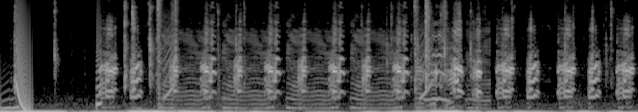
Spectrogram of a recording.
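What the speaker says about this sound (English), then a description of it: "It's like a real goose." Repeated loud honks from a goose in a video game, harsh nasal calls coming in quick bursts one after another, close and prominent, with faint clicking like keyboard typing in the background.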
